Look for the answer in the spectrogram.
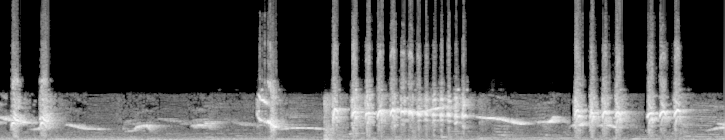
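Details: Song of the oriental magpie-robin, or kacer, played for stuttering birds: smooth whistled slides, a loud sharp note, then rapid buzzy chatter and a long falling whistle, ending in short clustered bursts.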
